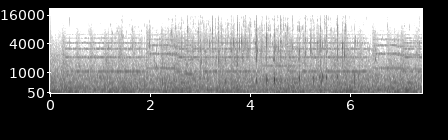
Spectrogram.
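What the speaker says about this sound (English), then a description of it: "Now get a little bit of pouring water action" Water pouring into a plastic shaker bottle, a steady close trickle with a rising fill tone and a few small splashes, continuous and fairly quiet.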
